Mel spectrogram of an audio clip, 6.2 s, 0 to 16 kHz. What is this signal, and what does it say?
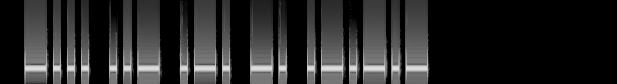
Morse code, heard as a keyed tone, about 17 wpm, 700 Hz. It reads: BURN.
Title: Sentences from Top 1300 Words 17wpm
